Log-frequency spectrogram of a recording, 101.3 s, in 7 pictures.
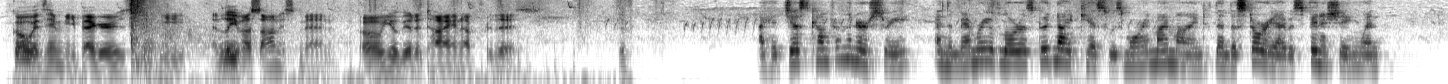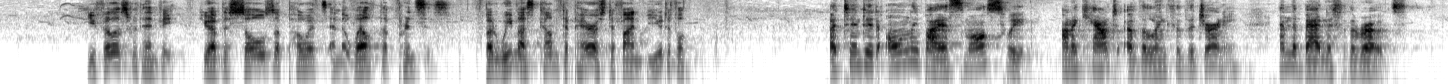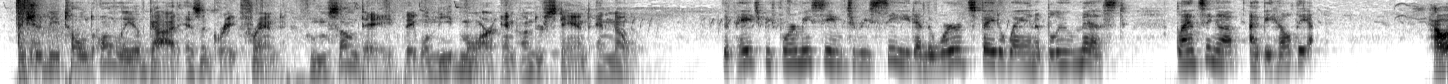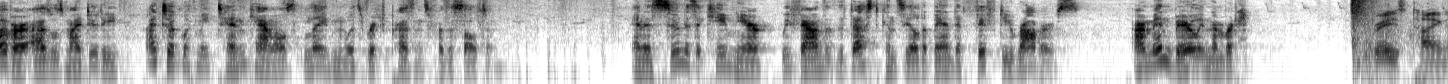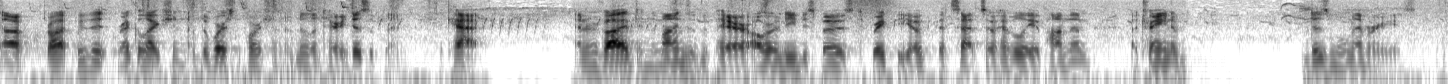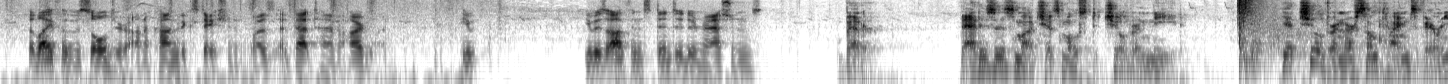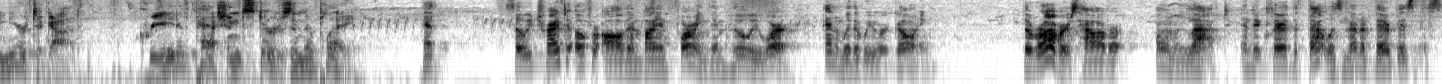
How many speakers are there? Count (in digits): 5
